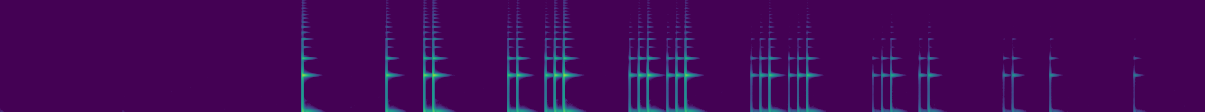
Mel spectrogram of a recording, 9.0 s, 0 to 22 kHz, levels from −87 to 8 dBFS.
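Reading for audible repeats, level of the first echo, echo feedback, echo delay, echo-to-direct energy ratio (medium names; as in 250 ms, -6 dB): 4, -5.0 dB, 36%, 912 ms, -4.5 dB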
